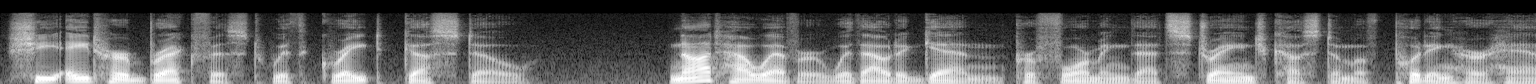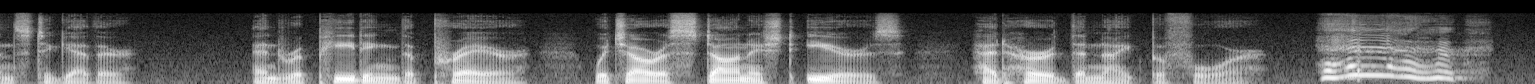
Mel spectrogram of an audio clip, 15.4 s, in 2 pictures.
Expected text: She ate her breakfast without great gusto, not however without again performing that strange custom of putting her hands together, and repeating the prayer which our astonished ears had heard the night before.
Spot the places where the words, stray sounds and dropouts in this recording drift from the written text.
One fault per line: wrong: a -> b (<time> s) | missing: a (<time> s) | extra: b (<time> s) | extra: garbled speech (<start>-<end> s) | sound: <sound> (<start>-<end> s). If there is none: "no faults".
wrong: without -> with (1.3 s)
sound: laugh (14.3-15.2 s)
